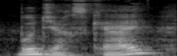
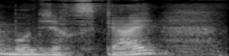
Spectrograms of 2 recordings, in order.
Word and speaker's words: Bodirsky: Je pense que ça se prononce comme ça, Bodirski, que vous connaissez très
